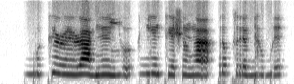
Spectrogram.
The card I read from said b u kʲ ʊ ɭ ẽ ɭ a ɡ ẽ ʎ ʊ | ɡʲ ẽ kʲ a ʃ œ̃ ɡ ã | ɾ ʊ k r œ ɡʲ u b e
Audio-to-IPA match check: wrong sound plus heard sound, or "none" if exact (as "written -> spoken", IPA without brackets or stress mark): none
